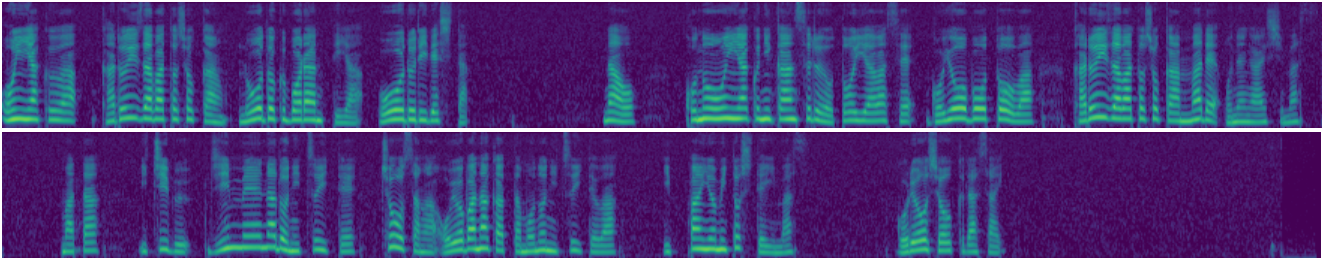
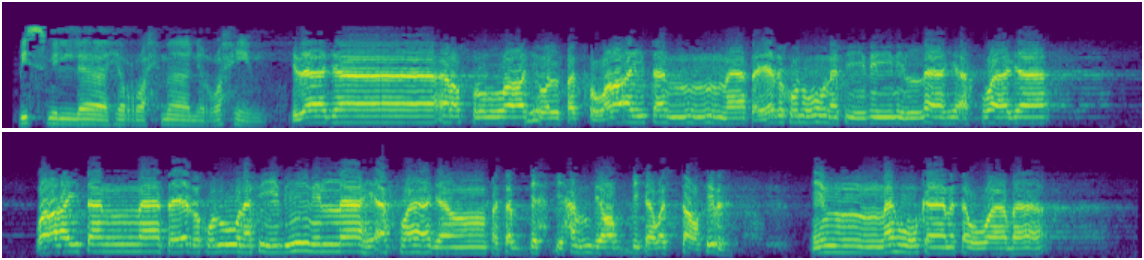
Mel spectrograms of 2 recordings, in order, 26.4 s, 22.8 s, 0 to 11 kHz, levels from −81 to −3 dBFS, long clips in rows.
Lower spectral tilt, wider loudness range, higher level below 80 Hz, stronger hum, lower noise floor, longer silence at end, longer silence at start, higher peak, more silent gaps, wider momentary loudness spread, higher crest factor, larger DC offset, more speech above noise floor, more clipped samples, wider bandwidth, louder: second, -5 dB/octave vs -7.5 dB/octave; first, 7 LU vs 4 LU; second, -72 dBFS vs -64 dBFS; neither; first, -59 dBFS vs -51 dBFS; first, 3.2 s vs 0.45 s; second, 0 s vs 0.2 s; second, -10 dBFS vs 0 dBFS; neither; first, 14 LU vs 11 LU; first, 20 dB vs 14 dB; neither; second, 31 dB vs 38 dB; neither; first, 11 kHz vs 5.8 kHz; second, -29 LUFS vs -13 LUFS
